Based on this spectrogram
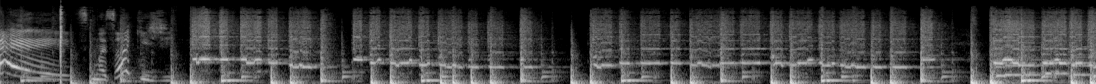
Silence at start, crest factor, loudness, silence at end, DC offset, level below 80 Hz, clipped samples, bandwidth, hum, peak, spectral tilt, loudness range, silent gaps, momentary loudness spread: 0 s; 18 dB; -19 LUFS; 0 s; under 0.1%; -24 dBFS; under 0.1%; 16.5 kHz; none; 0 dBFS; -5 dB/octave; 3 LU; none; 8 LU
